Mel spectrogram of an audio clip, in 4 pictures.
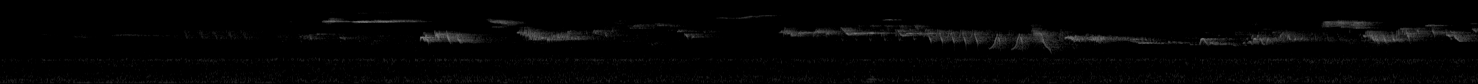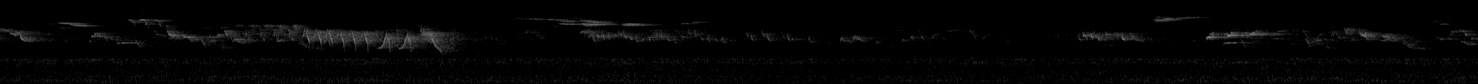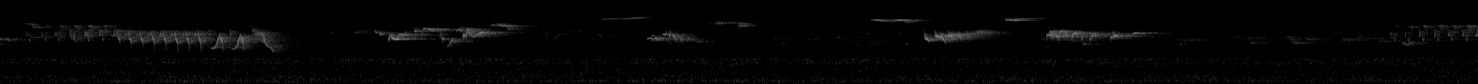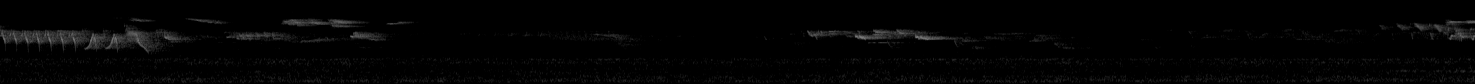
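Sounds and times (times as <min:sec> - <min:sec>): faint background noise: 0:00.0 - 0:59.0
songbirds chirping and trilling: 0:00.0 - 0:59.0.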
